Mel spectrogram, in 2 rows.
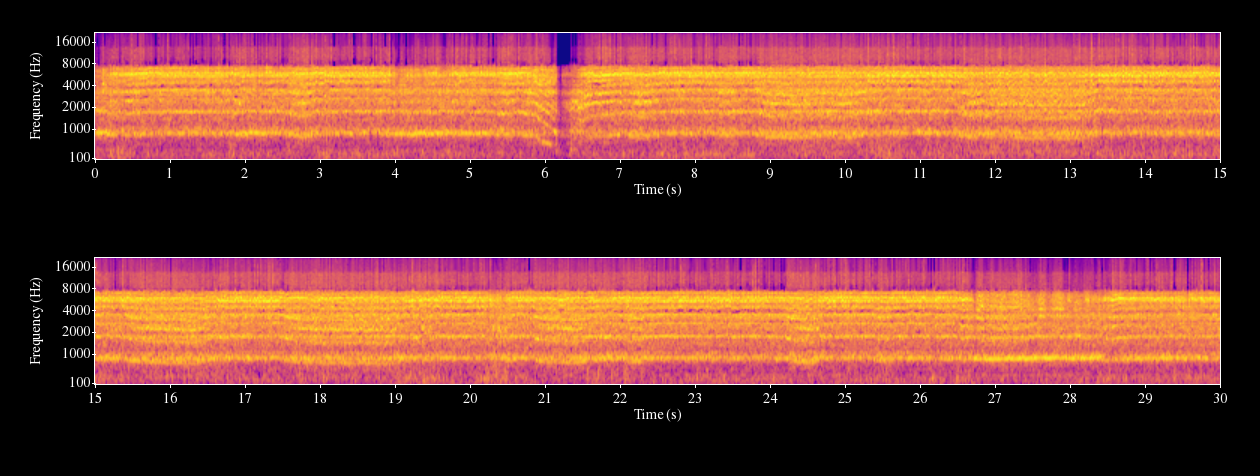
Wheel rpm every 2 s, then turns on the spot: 230, 230, 220, 180, 220, 230, 220, 230, 220, 220, 220, 230, 230, 230, 230.
none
